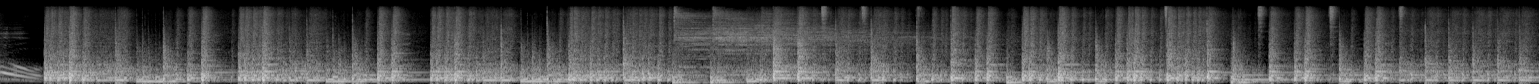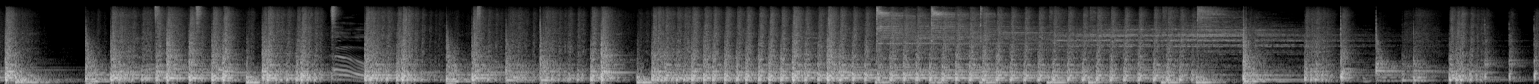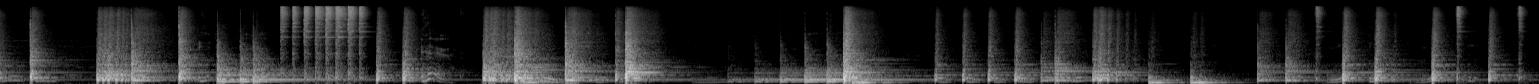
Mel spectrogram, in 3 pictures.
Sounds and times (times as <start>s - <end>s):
Drum: 0.0s - 14.0s, 16.3s - 34.3s, 35.0s - 37.3s, 38.4s - 39.6s, 40.7s - 45.8s
Drum kit: 0.0s - 37.4s, 38.4s - 46.1s.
